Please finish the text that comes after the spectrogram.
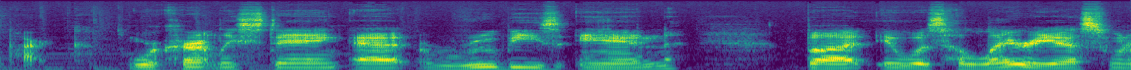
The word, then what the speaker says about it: Ruby's Inn: We're currently staying at Ruby's Inn, but it was hilarious when rolling up because the GPS pronounced it Rubby's Inn, so we referred to it as Rubby's for the duration of the trip.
